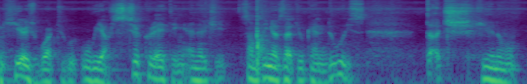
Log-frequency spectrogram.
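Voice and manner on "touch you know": normal talking voice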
